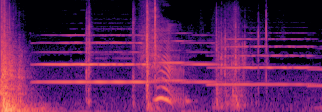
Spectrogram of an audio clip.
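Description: A door shutting with a thud at the start, then soft background music of long held notes with a few light ticks over it.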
